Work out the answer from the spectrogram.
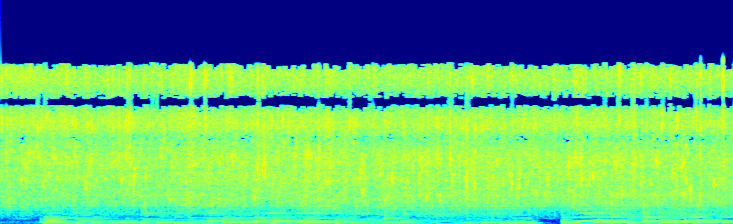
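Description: Salmon fillets frying in hot oil in a pan: a steady sizzle with fine crackling. Soft background music of held chords comes in about half a second in.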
